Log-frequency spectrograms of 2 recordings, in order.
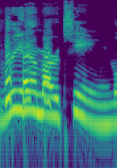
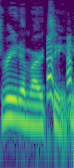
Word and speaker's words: Rena Martine: So it's Rena Martin, like Rena Martin. Drinking a martini in Reno, Nevada. So it's Rena Martin.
